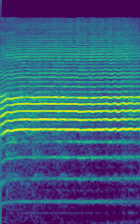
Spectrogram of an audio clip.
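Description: A man's singing voice holding one long note at a steady pitch in a naat recitation.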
